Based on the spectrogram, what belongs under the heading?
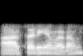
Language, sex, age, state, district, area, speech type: Tamil, male, 45-60, Tamil Nadu, Viluppuram, rural, conversation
